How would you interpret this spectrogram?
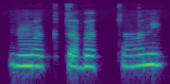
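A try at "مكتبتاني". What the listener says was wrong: नहीं, ता हटा दे, बस आने आने आएगा। मकतबा करके। मकतबानी।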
